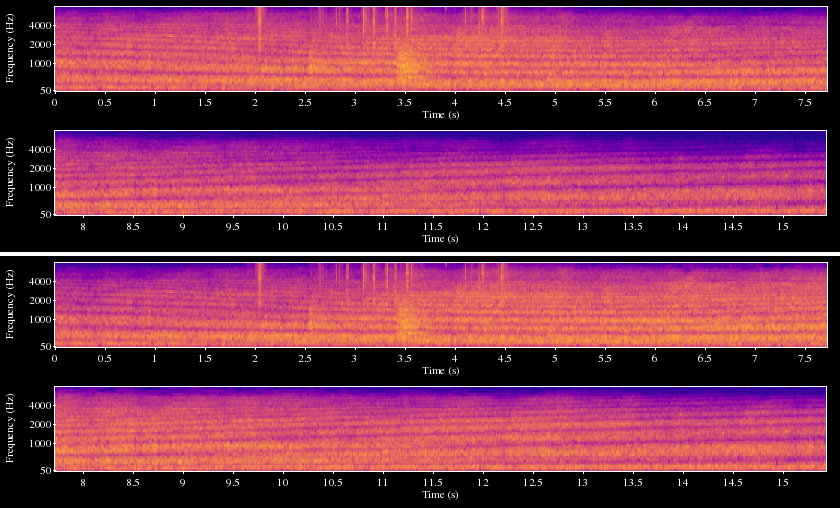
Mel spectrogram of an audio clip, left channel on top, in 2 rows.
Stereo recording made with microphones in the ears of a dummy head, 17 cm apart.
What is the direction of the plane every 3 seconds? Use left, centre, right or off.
left, centre, right, right, right.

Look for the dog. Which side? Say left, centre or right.
left.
